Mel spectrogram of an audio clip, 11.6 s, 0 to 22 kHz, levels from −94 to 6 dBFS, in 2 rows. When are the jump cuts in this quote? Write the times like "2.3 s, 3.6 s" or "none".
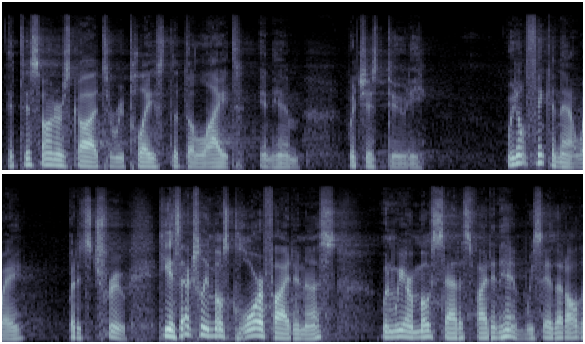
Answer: none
